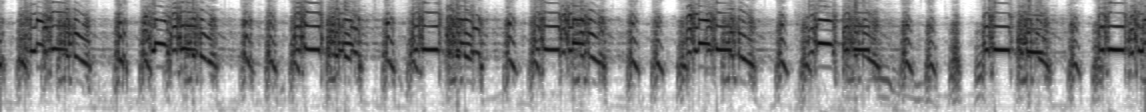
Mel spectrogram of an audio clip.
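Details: Irani francolin calling loudly and continuously: rapid, harsh, squawking notes in quick clusters, packed closely with hardly any pause.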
